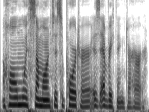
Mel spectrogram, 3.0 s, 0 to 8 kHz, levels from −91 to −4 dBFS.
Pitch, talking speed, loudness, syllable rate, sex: 160 Hz, 240 wpm, -16 LUFS, 5.9 syllables/s, female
